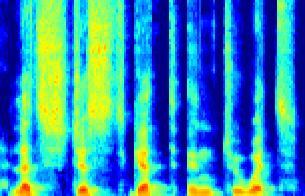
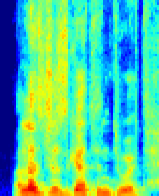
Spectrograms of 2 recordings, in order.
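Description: First: Slow, weighted repeat; slow and deliberate. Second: High and loud, launching in; bursting to start the rant; fired-up. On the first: Host to viewers, repeating himself grimly: slow and heavy. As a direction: drag it out with grim intent. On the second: Host to viewers, fired up to begin the rant: loud and high. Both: Real, not acted.

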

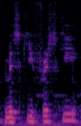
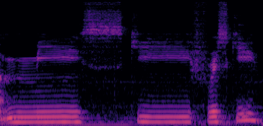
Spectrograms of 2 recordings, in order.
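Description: First: Said in the usual way. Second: Very slow, softer MISKI FRISKY; sounding out slowly. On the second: Real, not acted. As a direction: MISKI stretched syllable by syllable.

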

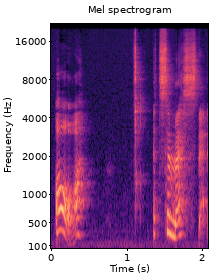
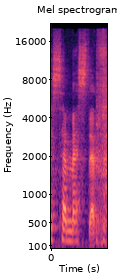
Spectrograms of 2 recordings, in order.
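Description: First: "semester" sung out high and overdone, a showy Swedish accent; mock overdone Swedish accent. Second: Said in the usual way. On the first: Shown as a demonstration. Teacher mocks a showy Swedish accent for her students, overdone and high. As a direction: ham up "et semester" like a showy Swedish native, pitched higher. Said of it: "Nie chce mi się bawić w akcenty". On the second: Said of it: "Nie, ja mówię semester".

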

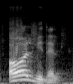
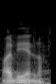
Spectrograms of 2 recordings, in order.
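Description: First: Laughing through Olvídenlo, louder. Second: Said in the usual way. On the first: Real, not acted.

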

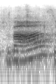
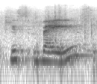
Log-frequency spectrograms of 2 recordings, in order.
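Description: First: Vase said vahz, British style. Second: Vase said vayz, rhyming with days. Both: Shown as a demonstration. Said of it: "what do you say?".

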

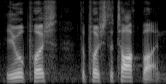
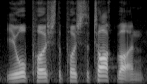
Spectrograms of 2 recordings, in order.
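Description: The two takes are said the same way.

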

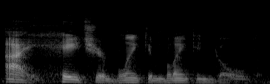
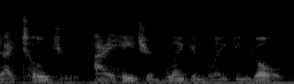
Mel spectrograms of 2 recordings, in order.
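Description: First: Said in the usual way. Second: Low menacing repeat. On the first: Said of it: "and he says". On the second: Retold or imitated. Stranger repeating his threat to Limo Bob, low and cold. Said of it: "He goes".

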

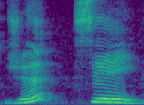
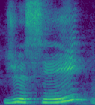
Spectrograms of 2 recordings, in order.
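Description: First: "Je" then a pause, then "sais." falling; split slowly. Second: Said in the usual way. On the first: Shown as a demonstration. Teacher to pupils, breaking the phrase apart slowly.

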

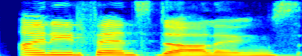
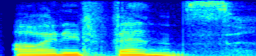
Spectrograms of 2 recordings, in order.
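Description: First: Mock old Hollywood transatlantic accent. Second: Said in the usual way. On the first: Gamer hamming a transatlantic accent at viewers. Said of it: "This is a transatlantic accent, darlings". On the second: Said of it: "plain first take".

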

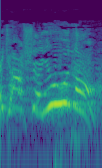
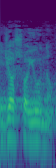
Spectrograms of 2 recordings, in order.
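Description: First: Very high, loud, drawn-out cry; mock crowd shout. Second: Said in the usual way. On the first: Excited crowd answering the diamond, long high mock scream. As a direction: scream it like a convention fanatic. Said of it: "la gente levantaba los pies y las manos y decía". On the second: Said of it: "Yo nunca grité".

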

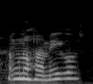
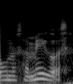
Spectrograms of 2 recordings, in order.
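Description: First: "Unos amigos" with a rising, doubtful tune; questioning echo. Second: Said in the usual way. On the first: Real, not acted. Player querying the map's promised surprise, "Unos amigos" as a wary question. Questions what she just read.

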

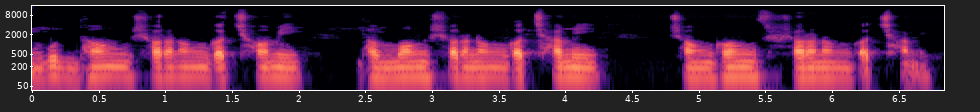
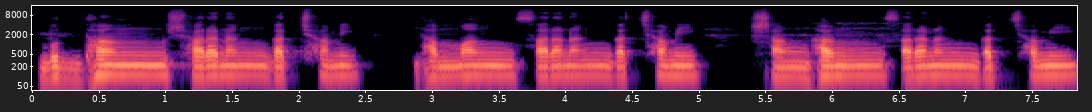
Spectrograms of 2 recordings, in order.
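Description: First: বুদ্ধং শরণং গচ্ছামি with Bengali o vowels, slow; শরণং said shoronong, গচ্ছামি gochchhami; the way many read it from the book, slow and careful; common wrong pronunciation. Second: বুদ্ধাং শরণং গাচ্ছামি with open a vowels, slow; শরণং said saranang, সাংঘাং sangghang; careful model recitation of the corrected form; correct Pali pronunciation. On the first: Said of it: "অনেকে এভাবেই বলেন". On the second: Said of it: "কি দাঁড়ালো". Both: Shown as a demonstration.

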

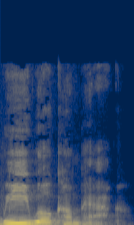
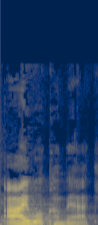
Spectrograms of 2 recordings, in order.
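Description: First: "We will come back" slowly, WE pressed; slow, deliberate, leaning on "We"; stress on WE. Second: "I will come back" with I pushed forward; "I" stressed, singular. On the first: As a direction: press WE, the right version. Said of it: "He said". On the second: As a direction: lean on I, as the wrong version. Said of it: "Abraham did not say". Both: Shown as a demonstration.

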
